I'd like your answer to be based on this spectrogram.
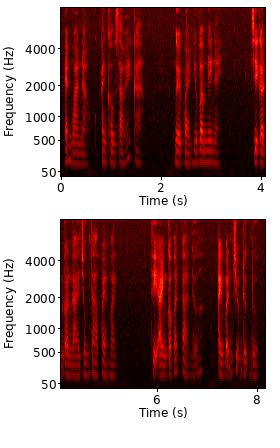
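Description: A woman voicing a gentle, devoted young husband who speaks softly and reassuringly to his wife. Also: fairly high pitch, level tone, a little fast, lightly acted. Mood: tender. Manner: soft, soothing, reassuring.

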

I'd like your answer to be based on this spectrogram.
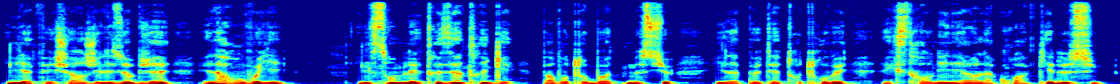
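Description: A man's voice: mid-range voice, fairly even intonation, normal speed, mellow, breathy edge, no echo, close to an everyday voice. A man voicing a flustered, humble male villager who pleads and defends himself. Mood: defensive.

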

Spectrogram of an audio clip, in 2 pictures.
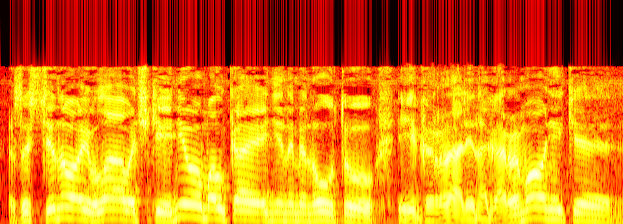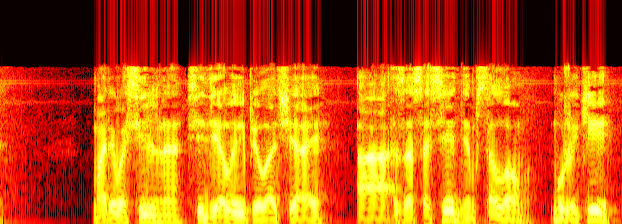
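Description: Slow expressive guy reading a classic story, bright tone, bit dull radio sound. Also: fairly low pitch. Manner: measured, expressive. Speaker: narrator. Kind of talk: theatrical literary reading.

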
